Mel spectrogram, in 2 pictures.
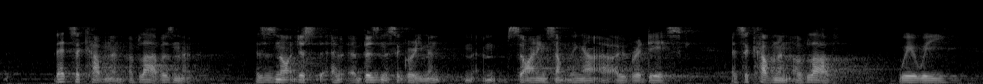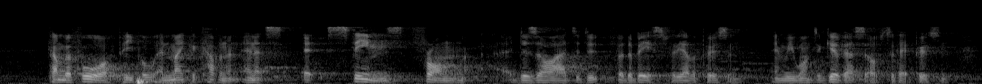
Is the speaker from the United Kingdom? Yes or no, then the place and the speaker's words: no; New Zealand; I'm from New Zealand, for those of you who haven't picked up the accent.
